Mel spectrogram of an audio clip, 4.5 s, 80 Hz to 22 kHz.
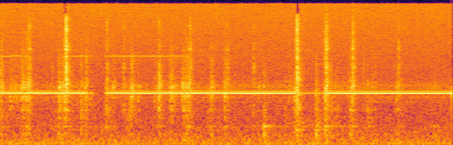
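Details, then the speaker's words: Eddystone S770R VHF receiver tuned to 21.5 on a signal generator after switch cleaning: a steady high whistle holds one pitch, cuts out briefly twice, with faint clicks; the tone is unexplained and its cause is unconfirmed. "Not quite sure why it sounds like that. Why are you sounding like that?"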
